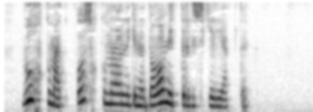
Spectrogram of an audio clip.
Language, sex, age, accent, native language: Uzbek, female, under 19, Jizzax, Uzbek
